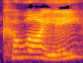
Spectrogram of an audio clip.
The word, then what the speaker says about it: kawaii: I do like this kind of, and Kelly's going to tell me off because I get the name wrong, kawaii. Have I said it right now? Kawaii, yes.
